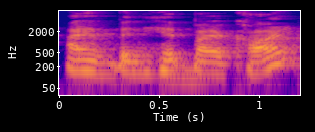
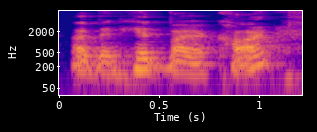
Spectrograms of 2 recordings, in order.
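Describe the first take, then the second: First: The auxiliary is said in full as 'have'. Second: The auxiliary is contracted to 've.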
